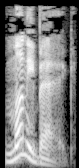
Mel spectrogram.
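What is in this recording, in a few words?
"moneybag", English, British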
